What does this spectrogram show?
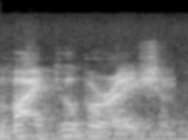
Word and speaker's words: vituperation: We're not here for any personal vituperation. You know that word? What? Vituperation. That's what I said. I pronounce it right.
